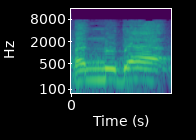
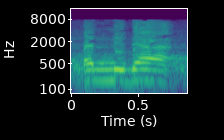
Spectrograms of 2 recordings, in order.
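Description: First: The first syllable has a u vowel. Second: The first syllable has an i vowel. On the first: "ويقال أيضا بضمها" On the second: "بكسر النون"

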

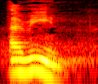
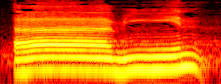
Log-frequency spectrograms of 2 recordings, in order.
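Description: First: The first vowel is short, with a single m. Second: The first vowel is long, with a single m. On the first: "والقصر أمين، يعني بدون مد" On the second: "آمين بمد الهمزة الألف"

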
